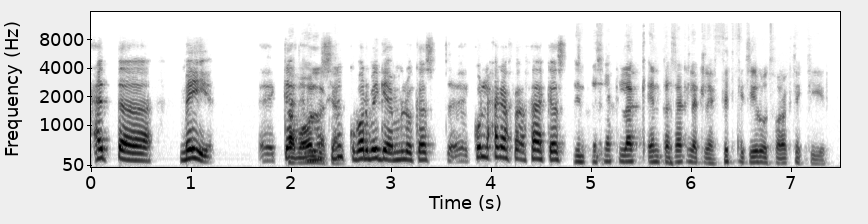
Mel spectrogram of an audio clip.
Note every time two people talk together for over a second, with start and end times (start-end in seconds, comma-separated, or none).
none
